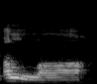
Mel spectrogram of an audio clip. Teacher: تو ہم نے اب تک کیا سمجھا ہے کہ اگر اللہ کا اپنا نام صرف لیا جائے تو وہ تو چونکہ حمزہ کے اوپر زبر ہوتا ہے تو ہم نے اس کو موٹا پڑھنا ہے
